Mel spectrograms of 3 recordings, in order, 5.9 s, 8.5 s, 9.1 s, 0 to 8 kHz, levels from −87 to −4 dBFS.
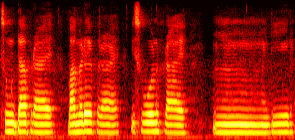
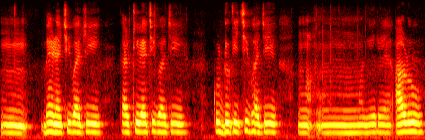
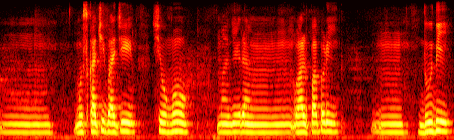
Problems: background sounds at intervals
